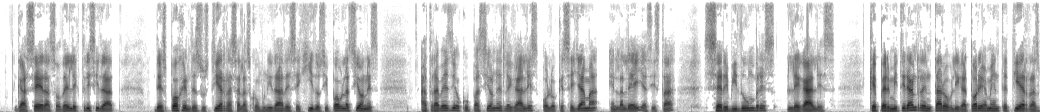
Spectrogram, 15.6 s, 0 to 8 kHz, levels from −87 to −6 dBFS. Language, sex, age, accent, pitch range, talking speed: Spanish, male, 50-69, Mexican, 115-145 Hz, 140 wpm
